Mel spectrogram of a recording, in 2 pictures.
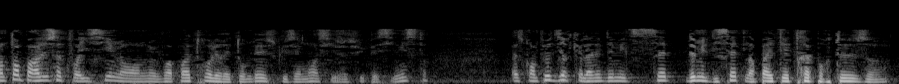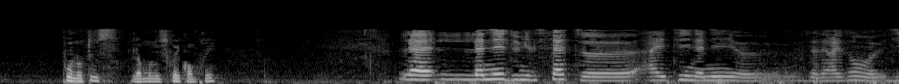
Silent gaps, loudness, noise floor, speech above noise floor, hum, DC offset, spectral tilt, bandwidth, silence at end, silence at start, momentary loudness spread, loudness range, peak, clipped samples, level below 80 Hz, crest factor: none; -27 LUFS; -55 dBFS; 28 dB; none; under 0.1%; -7.5 dB/octave; 5.4 kHz; 0 s; 0 s; 14 LU; 6 LU; -6 dBFS; under 0.1%; -50 dBFS; 22 dB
